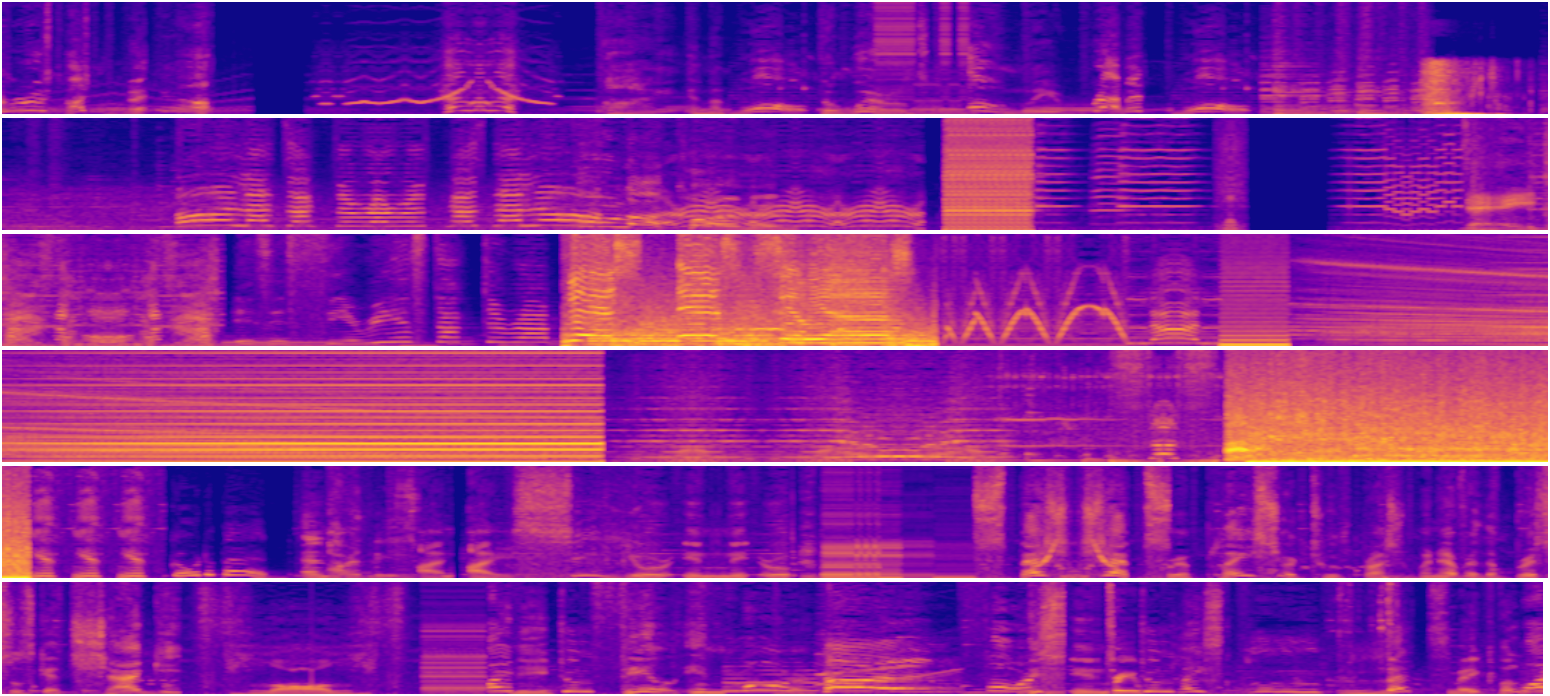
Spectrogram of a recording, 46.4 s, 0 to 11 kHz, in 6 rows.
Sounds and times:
Music: 2.2 - 7.1, 7.7 - 10.8, 14.4 - 21.0, 26.2 - 29.3, 42.1 - 46.3.

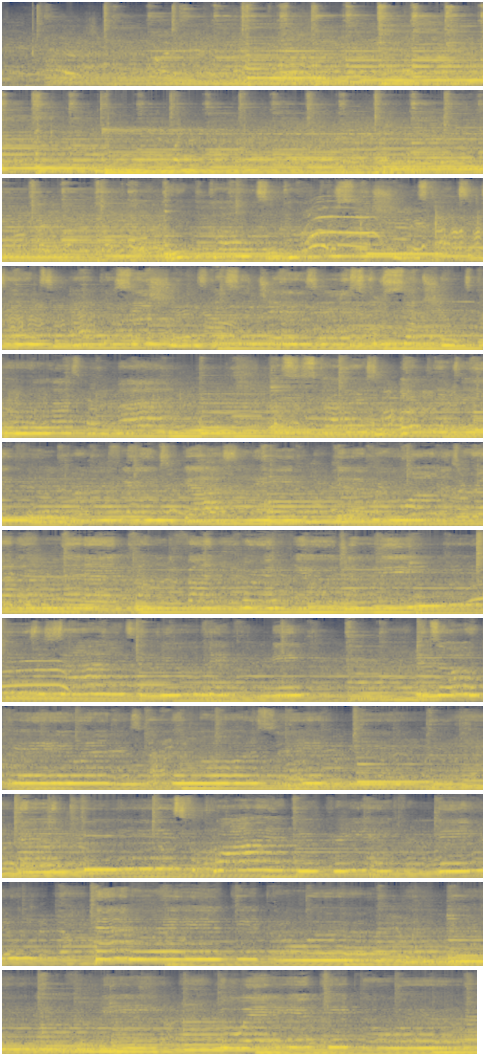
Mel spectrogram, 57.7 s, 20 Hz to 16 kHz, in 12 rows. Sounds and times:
Bluegrass: 0.0 - 57.6.

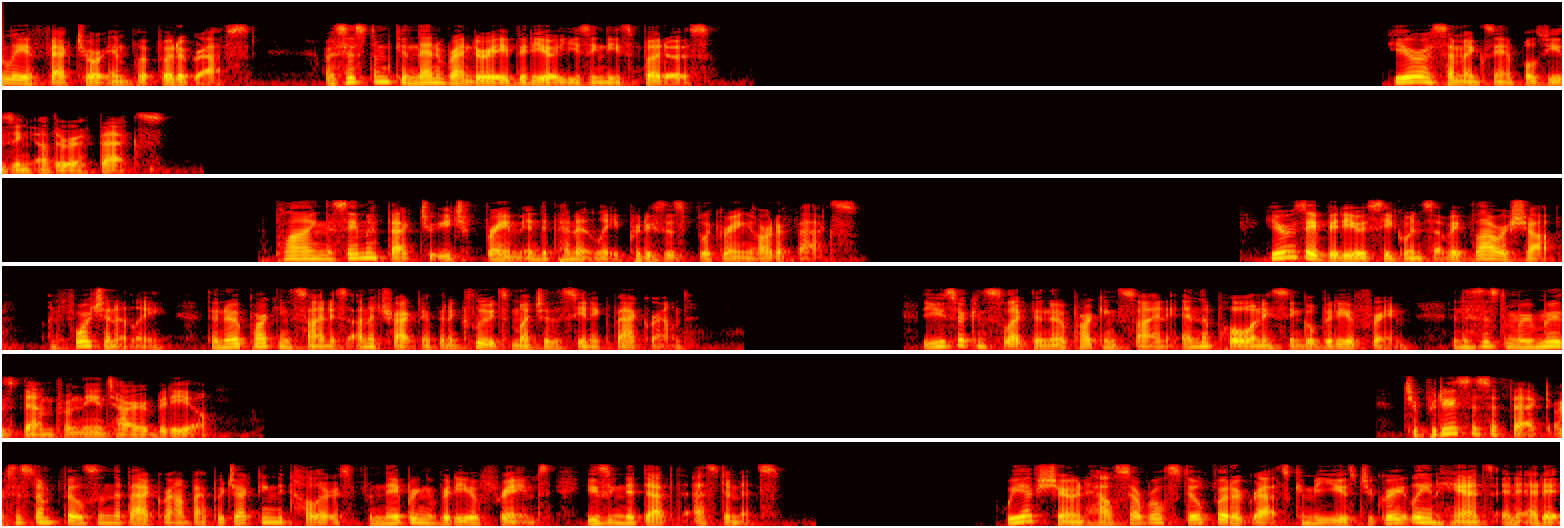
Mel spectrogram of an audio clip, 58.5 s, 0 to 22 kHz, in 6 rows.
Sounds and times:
Speech: 0.0 - 4.6, 8.7 - 10.9, 21.2 - 24.9, 27.4 - 33.6, 35.0 - 40.4, 47.8 - 53.7, 55.0 - 58.4.

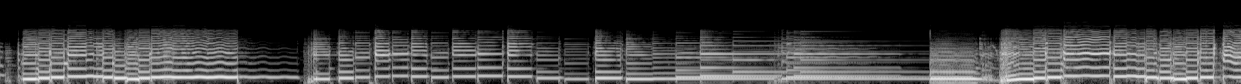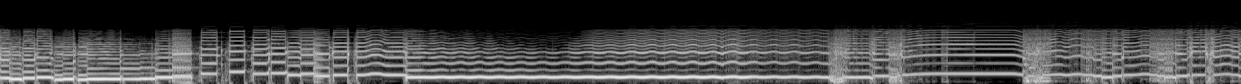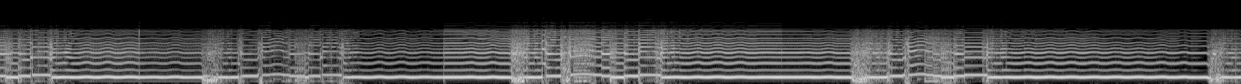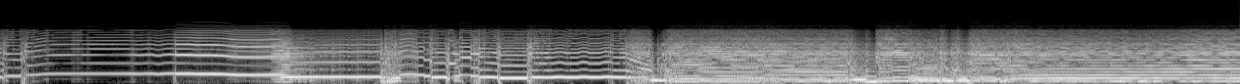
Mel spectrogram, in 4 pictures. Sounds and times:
Distortion: 0.0 - 49.6
Effects unit: 0.0 - 49.6
Guitar: 0.0 - 49.6.

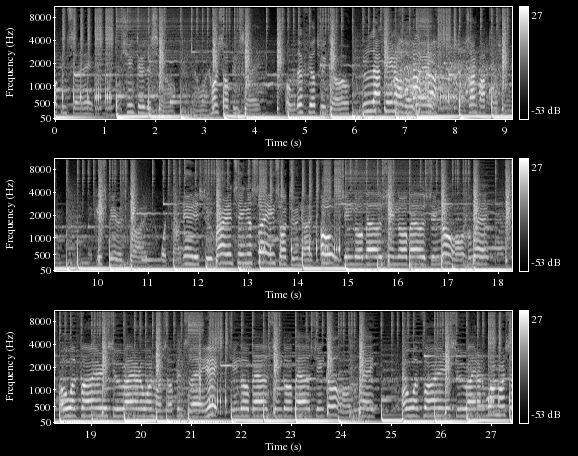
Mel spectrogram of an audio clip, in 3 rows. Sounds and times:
Music: 0.0 - 27.4.

